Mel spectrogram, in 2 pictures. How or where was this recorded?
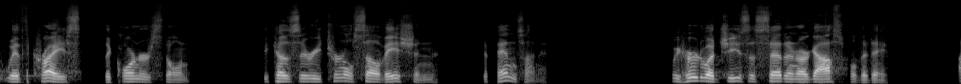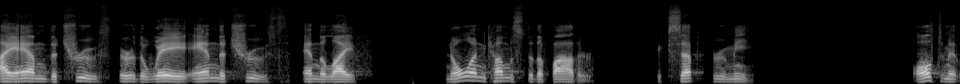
large echoing room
